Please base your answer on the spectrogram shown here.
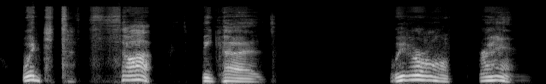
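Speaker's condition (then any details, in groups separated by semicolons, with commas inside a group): Brain injury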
